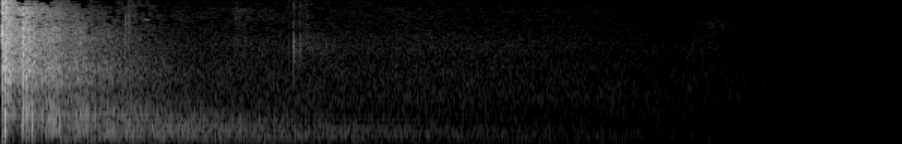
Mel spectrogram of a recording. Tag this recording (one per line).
arch
convolution
echo
impulse
reverb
